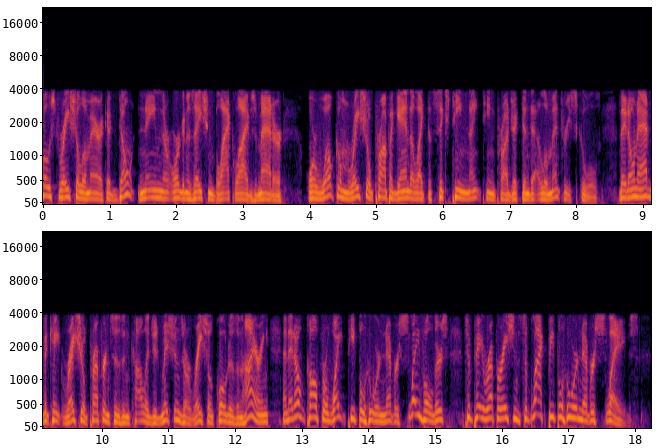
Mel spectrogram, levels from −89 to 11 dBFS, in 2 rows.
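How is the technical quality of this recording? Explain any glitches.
No glitches can be heard anywhere in the recording. It carries the narrow sound of G.711 telephone coding, with nothing above about 3.8 kHz and no more than faint coding noise riding beneath the speech.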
